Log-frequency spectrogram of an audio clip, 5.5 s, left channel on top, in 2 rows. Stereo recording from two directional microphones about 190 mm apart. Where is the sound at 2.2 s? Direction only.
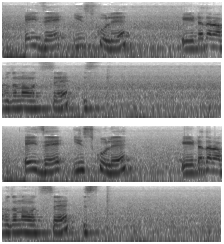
75° right (ahead or behind); by 3.5 s 60° right (ahead or behind).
